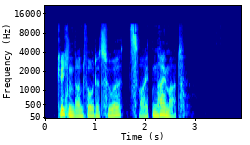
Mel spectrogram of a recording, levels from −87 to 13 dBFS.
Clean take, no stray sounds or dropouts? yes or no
yes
